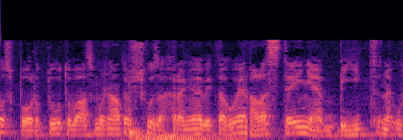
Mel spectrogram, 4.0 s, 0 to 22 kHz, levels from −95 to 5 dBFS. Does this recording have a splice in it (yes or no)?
yes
